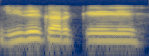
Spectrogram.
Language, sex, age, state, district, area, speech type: Punjabi, male, 30-45, Punjab, Ludhiana, rural, conversation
